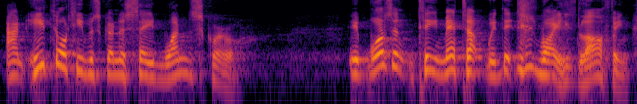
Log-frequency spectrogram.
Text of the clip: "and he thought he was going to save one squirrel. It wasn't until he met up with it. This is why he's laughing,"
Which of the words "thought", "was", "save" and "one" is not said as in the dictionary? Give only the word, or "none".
none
